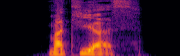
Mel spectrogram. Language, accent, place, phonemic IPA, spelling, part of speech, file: German, Germany, Berlin, /maˈtiːas/, Matthias, proper noun, De-Matthias.ogg
- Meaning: 1. Matthias 2. a male given name; variant forms Mathias, Mattias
